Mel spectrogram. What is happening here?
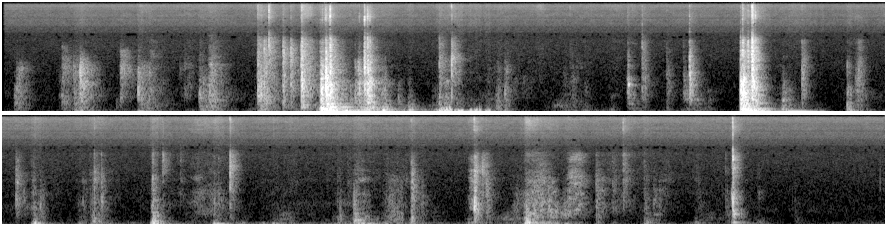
I walked to my bedroom and opened the door got in and closed the door. Then i turned on the light.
